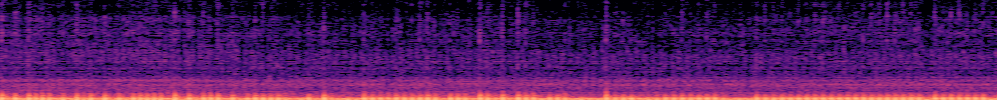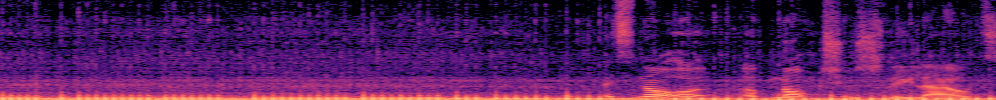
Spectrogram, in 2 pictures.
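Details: Sinnis Cruisestar with a new aftermarket exhaust, cold idle on choke: a sharp puffing tick on each firing pulse, as the pipe is loose and not sealed at the head despite shims.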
